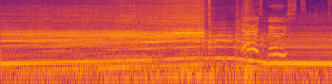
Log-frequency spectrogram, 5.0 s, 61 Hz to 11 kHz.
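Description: A Nissan Skyline R34 GT-T sedan, turbocharged and making nearly 400 wheel horsepower, revs loud and close with a steady droning tone that climbs, then dips and wavers as boost builds, ending in a chirpy fluttering burst.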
